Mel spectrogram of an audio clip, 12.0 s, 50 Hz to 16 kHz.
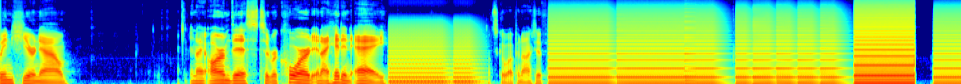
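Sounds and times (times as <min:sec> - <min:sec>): synthesizer held note: 0:06.9 - 0:12.0.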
